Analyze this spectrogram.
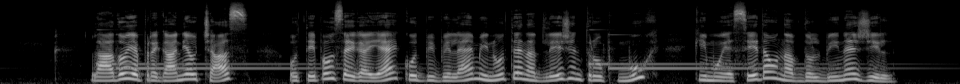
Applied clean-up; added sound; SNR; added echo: none; Doorbell; 18 dB; none.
